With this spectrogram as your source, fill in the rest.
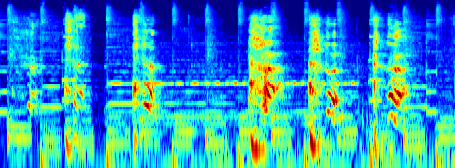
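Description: A child coughs repeatedly in short, raspy bursts, close by, with a faint steady tone underneath.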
